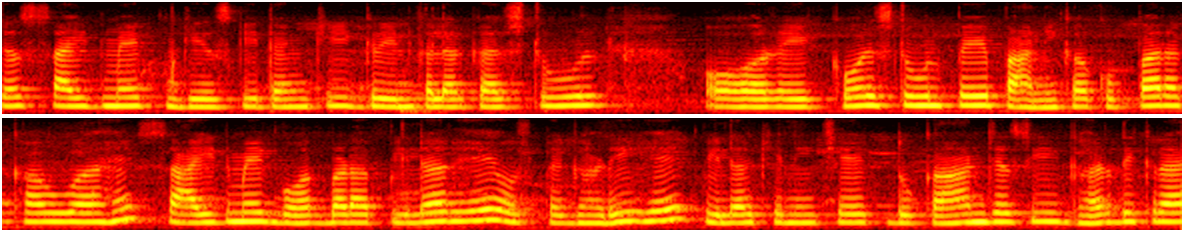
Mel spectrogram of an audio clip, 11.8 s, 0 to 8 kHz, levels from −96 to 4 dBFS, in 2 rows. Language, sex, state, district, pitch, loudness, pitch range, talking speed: Hindi, female, Chhattisgarh, Rajnandgaon, 225 Hz, -24 LUFS, 210-240 Hz, 210 wpm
